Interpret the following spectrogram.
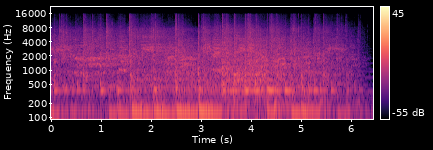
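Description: Music with a steady drum beat over a repeating low bass line.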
